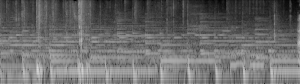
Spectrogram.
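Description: Foil wrapper of a Pokémon trading card booster pack crinkling and tearing as it is opened, with short crackles, a few sharper ones about a second and a half in. Soft background music plays underneath.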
